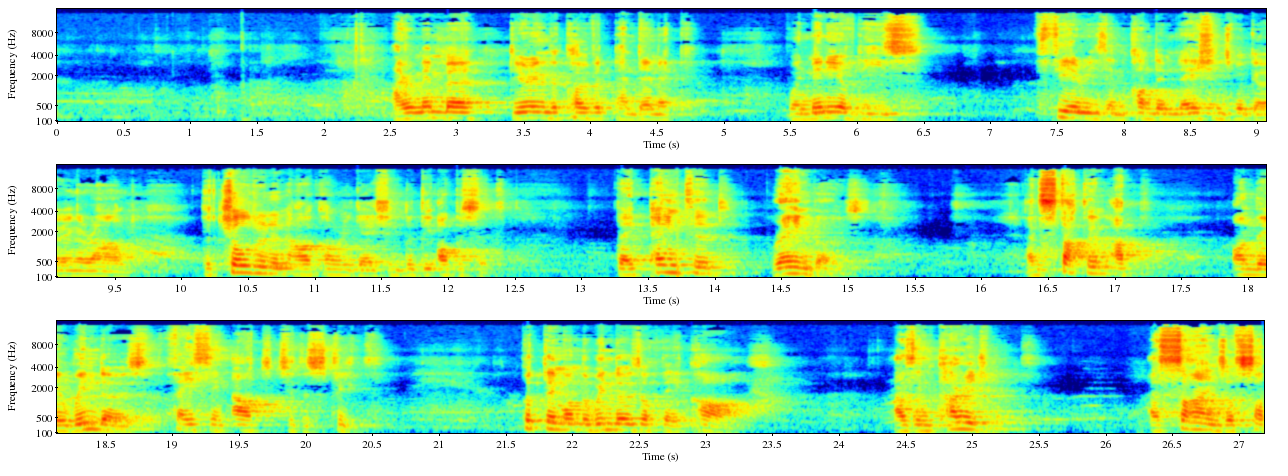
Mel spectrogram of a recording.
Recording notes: Sermon preached on 18 February 2024 at Pinelands Gemeente.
